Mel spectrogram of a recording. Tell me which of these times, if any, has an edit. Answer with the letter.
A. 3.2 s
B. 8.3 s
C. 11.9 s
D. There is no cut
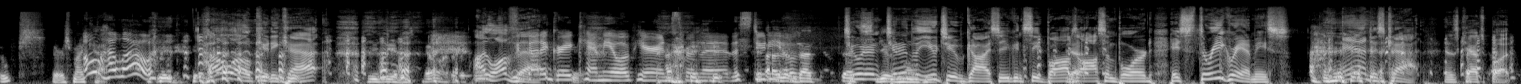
D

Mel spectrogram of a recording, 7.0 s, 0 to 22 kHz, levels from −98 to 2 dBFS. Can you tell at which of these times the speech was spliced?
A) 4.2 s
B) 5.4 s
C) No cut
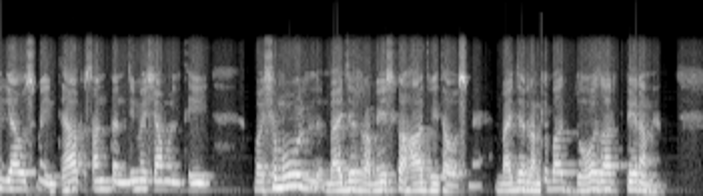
B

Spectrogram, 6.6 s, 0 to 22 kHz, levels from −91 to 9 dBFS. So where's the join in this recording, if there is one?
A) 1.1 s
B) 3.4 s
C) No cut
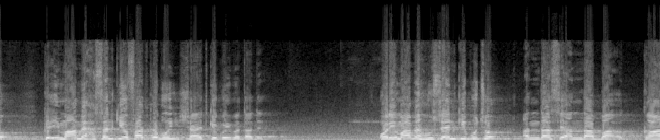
C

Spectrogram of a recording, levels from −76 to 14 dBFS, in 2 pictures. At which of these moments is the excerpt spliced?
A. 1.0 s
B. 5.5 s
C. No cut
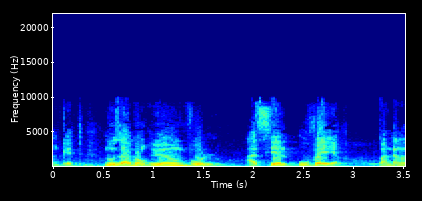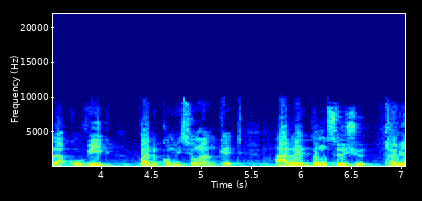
B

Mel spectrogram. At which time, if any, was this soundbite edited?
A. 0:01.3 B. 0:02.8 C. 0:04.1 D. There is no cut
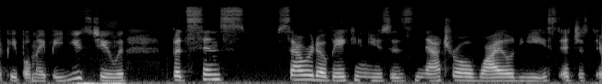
A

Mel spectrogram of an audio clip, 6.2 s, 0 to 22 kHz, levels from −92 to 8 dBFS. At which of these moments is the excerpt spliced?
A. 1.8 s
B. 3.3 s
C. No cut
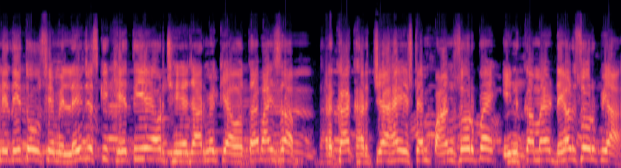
B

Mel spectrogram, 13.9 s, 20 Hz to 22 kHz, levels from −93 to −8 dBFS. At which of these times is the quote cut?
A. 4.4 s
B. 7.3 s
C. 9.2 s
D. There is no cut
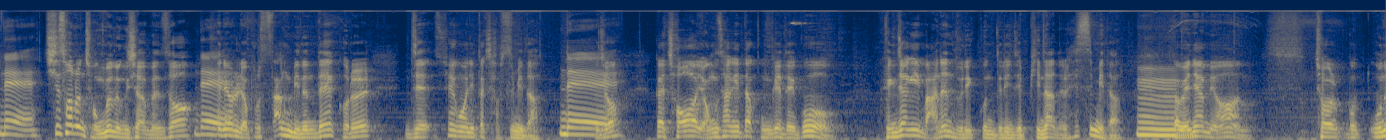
C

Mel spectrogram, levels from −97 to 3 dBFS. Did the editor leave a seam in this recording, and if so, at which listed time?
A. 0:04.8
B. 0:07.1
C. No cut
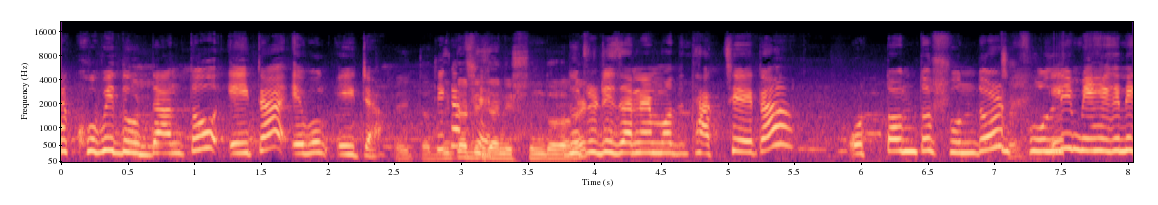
B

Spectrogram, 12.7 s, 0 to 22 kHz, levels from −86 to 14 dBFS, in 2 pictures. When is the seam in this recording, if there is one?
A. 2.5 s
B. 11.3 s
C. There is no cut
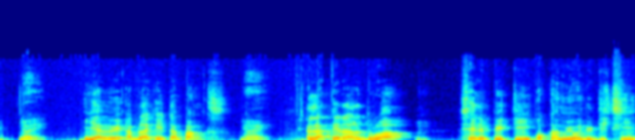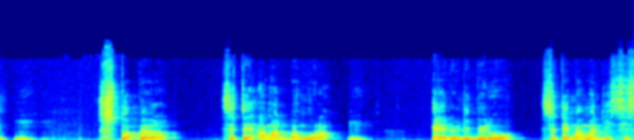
C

